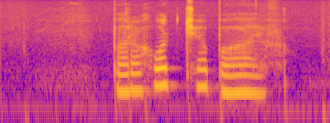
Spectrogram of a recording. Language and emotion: Russian, sad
